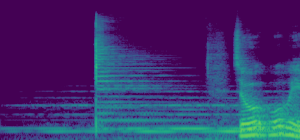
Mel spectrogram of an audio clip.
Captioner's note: solemn music; bell dings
